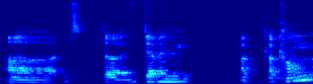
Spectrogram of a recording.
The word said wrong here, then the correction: Achane: or Coney. – A chain. – A chain? Yeah, I'm sorry. It's a chain. – Devin Achane? – Yeah, yeah, the Texas A&M speedster.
